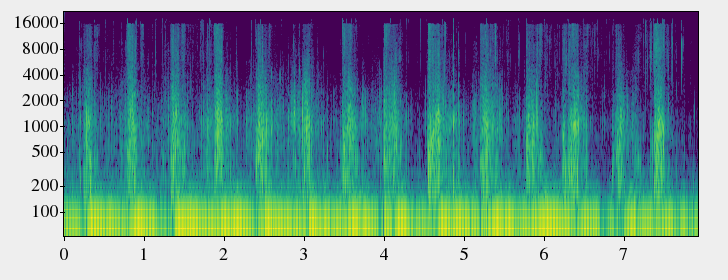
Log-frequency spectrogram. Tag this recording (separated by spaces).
Fast Gate Gravel Lackadaisical Walk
